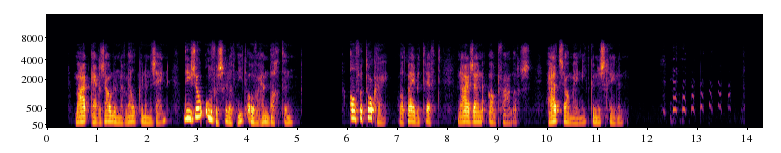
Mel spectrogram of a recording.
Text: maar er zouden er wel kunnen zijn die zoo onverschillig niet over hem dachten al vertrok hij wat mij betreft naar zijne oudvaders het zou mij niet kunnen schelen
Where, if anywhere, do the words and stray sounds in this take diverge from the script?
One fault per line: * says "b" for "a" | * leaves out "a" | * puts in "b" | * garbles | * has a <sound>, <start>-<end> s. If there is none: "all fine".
* has a laugh, 12.3-13.8 s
